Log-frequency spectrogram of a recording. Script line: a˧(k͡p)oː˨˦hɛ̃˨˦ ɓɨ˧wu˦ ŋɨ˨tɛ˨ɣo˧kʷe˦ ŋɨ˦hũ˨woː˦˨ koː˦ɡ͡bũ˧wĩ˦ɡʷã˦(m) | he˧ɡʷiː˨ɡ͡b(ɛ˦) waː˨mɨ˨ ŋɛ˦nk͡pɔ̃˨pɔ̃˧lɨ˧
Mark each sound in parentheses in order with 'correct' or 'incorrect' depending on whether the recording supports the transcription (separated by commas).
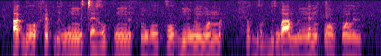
incorrect, correct, incorrect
